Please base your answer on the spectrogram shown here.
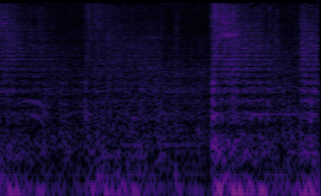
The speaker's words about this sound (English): As you hear the grenades in the background there, as Wolverine hits Broly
